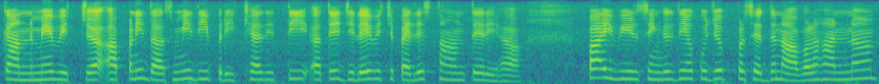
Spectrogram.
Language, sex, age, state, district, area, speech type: Punjabi, female, 18-30, Punjab, Mansa, rural, spontaneous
